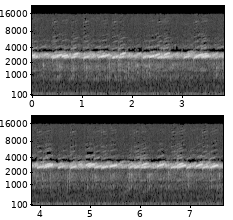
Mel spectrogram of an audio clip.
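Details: A dusk frog chorus: many high-pitched callers overlapping into a continuous trilling wall, gently swelling and fading in loudness, with soft low rumble in the background.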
